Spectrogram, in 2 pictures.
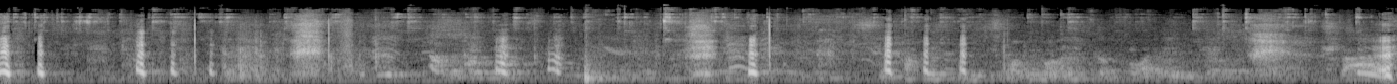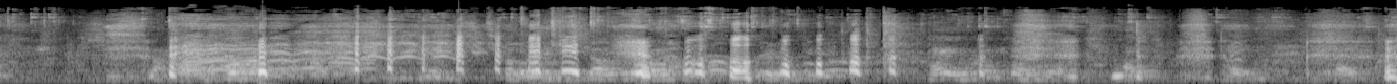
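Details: Dogs playing a chase game: short yips and whimpering whines in bursts, louder and busier around the middle, with scuffling clicks and a person speaking and exclaiming over them.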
